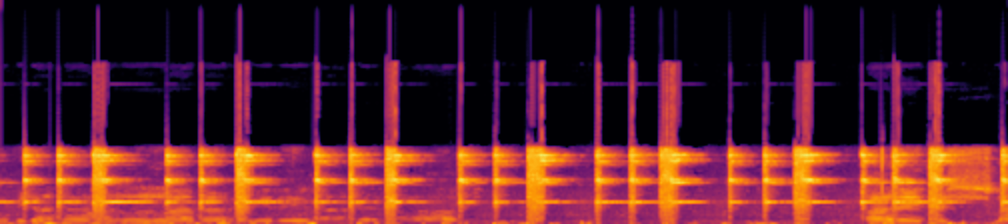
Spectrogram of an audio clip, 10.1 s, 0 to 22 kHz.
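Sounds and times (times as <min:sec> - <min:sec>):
hand cymbals clinking: 0:00.0 - 0:10.0
soft low beats: 0:00.0 - 0:10.0.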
